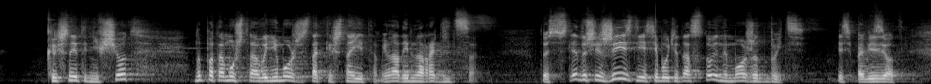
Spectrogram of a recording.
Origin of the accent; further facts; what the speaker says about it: Dagestan, Russia; now in Saint Petersburg, Russia; сами родом из Дагестана, и, ну, 20 лет мы живем в Петербурге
